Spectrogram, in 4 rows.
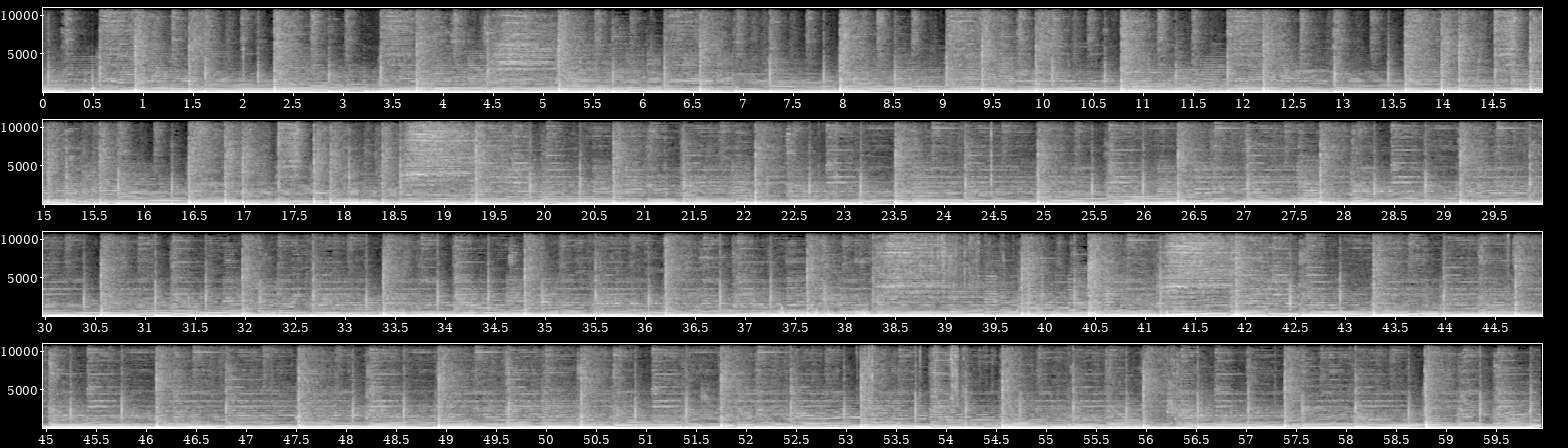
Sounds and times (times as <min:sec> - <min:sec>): Music: 0:00.0 - 0:59.9.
